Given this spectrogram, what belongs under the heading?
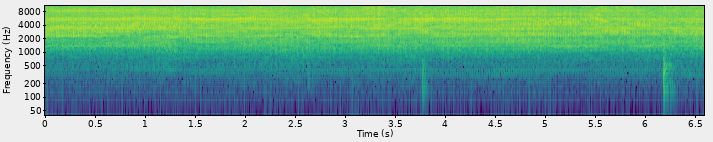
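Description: An electric dog grooming clipper fitted with a number 7 blade trims a dog's chin, giving a loud, close, continuous buzzing drone that stays steady throughout, with a couple of faint knocks.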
